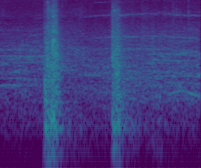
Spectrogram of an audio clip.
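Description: Two sharp thuds about two-thirds of a second apart: wrestlers' bodies hitting the canvas of the wrestling ring during a takedown.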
